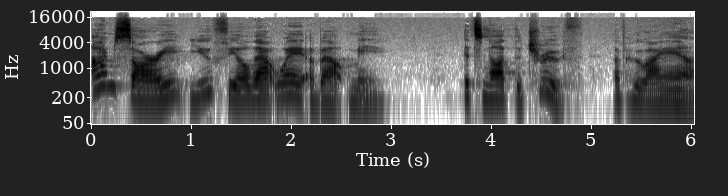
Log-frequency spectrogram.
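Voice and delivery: composed, calm and powerful delivery. Retelling a woman's reply on the phone; retelling a calm, powerful reply. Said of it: "Calmly, powerfully".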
